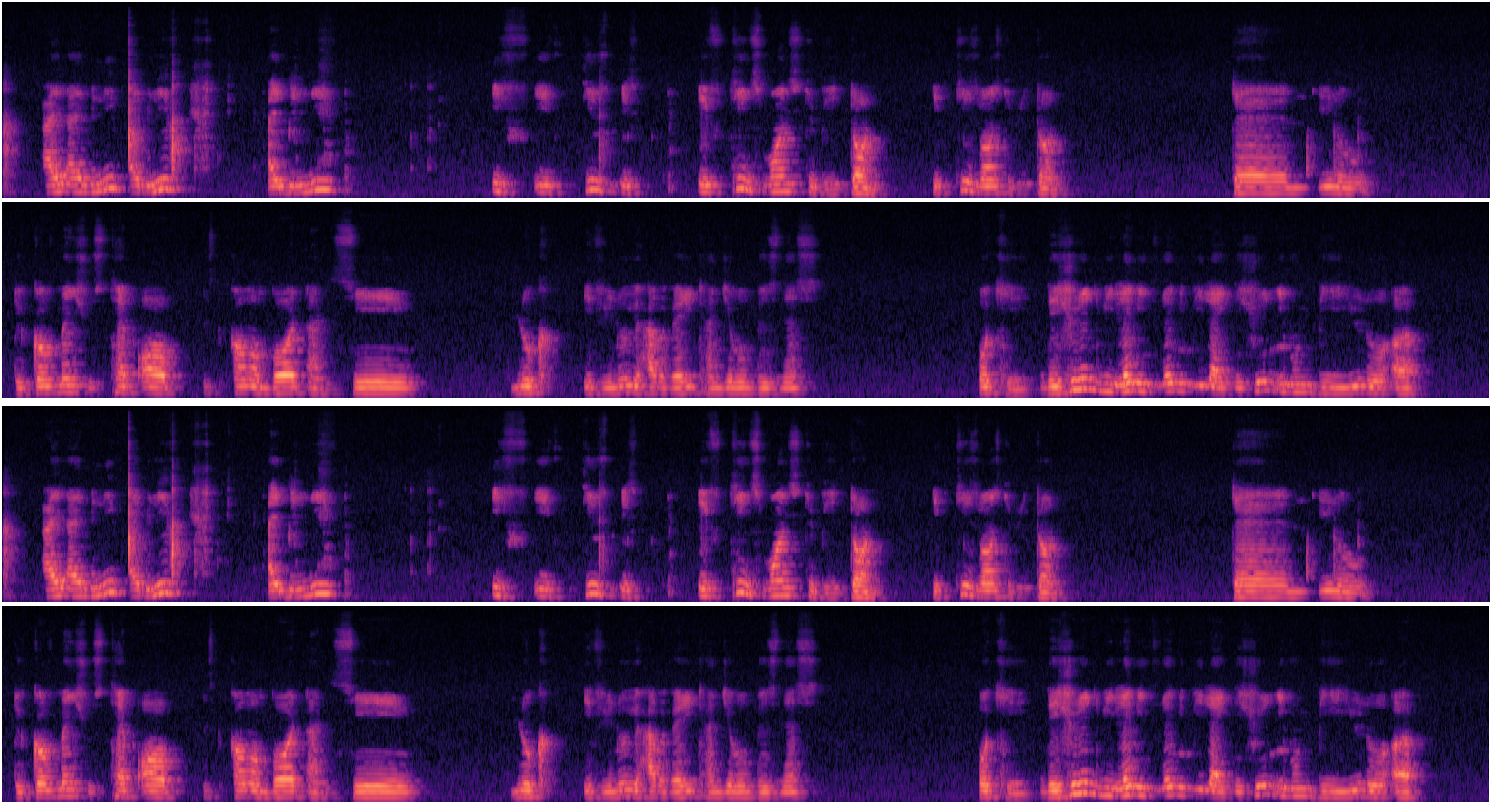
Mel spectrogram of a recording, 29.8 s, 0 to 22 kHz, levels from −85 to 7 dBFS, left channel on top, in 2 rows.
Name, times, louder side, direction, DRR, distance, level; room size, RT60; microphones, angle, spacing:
voice 1, 0.4-2.1 2.7-3.3 4.9-5.5 5.8-6.3 7.0-8.7 9.5-10.5 12.3-13.6 15.0-15.7 16.0-16.5 17.2-18.1 18.4-19.0 20.0-20.4 20.7-23.0 24.6-29.0, equal, 15° right, 5 dB, 0.5 m, -23 dB
3.4 x 2.2 x 4.3 m, 0.34 s
head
